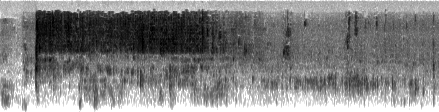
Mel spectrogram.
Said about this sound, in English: Isn't that dishes ASMR?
